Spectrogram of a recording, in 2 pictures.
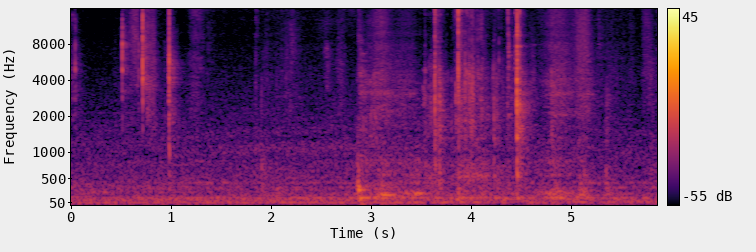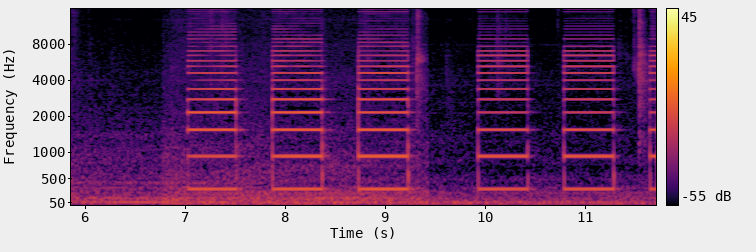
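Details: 2011 13-inch MacBook Air at power-on: repeating groups of three sharp high beeps, no other activity; three-beep memory error code.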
